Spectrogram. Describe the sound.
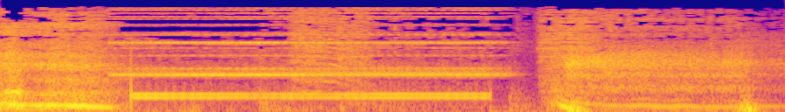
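A telephone rings with an incoming call: one loud, steady electronic trill lasting about two seconds, then a quieter stretch of low background sound.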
